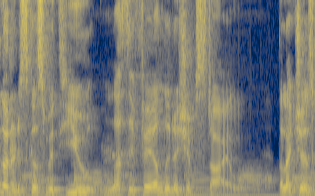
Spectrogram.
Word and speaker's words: Laissez-Faire: It looks like Laissez-Faire Leadership Style, but Z is silent here, so we normally call it Laissez-Faire Leadership Style.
